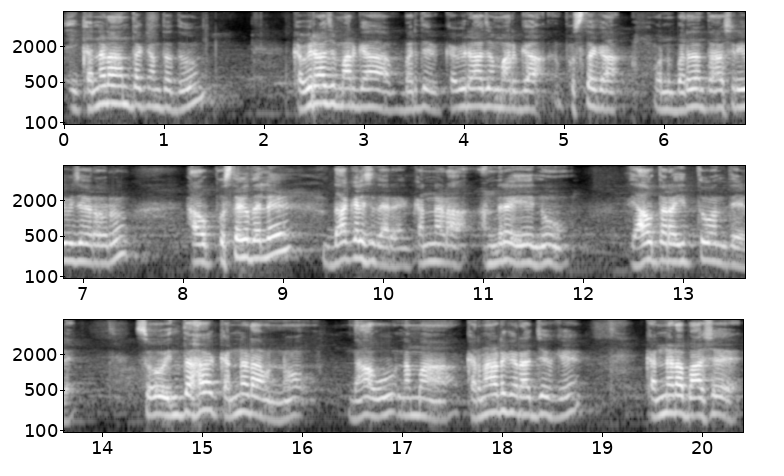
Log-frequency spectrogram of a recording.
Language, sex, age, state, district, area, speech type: Kannada, male, 18-30, Karnataka, Bellary, rural, spontaneous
